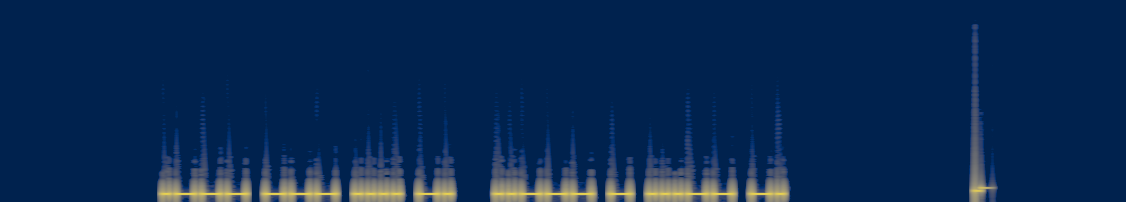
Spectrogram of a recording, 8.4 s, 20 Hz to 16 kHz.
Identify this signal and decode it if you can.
Morse code, heard as a keyed tone, about 24 wpm, 700 Hz. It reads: JOHN 2T3N
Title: CWT Exchange 25wpm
